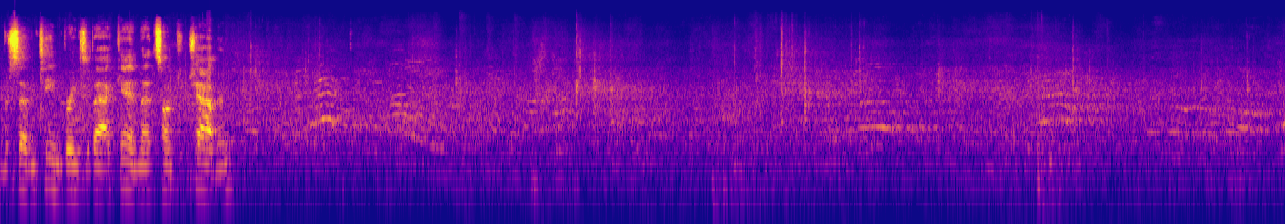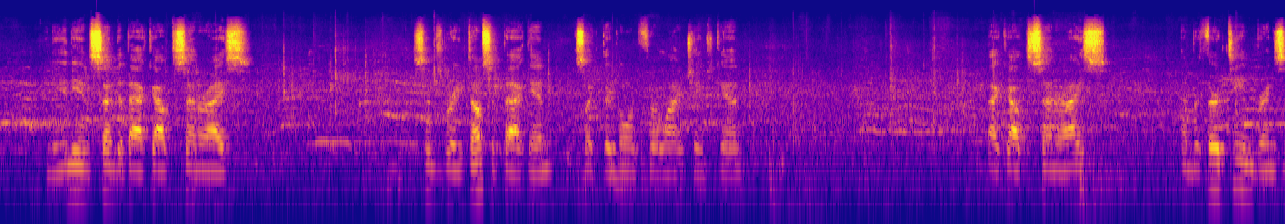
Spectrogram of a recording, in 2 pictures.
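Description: A crowd of spectators shouts and cheers in an echoing rink.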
